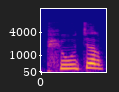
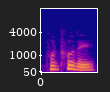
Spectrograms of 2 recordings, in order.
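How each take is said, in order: First: The middle consonant is a ch sound. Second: The middle consonant is a plain t sound. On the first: The speaker calls it right. "इसको फ्यूचर पढ़ते हैं" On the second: The speaker calls it wrong. "अब इसको फुटूरे नहीं पढ़ेंगे हम"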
